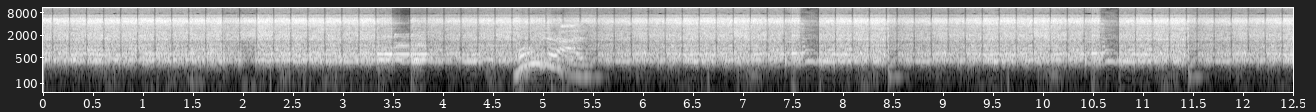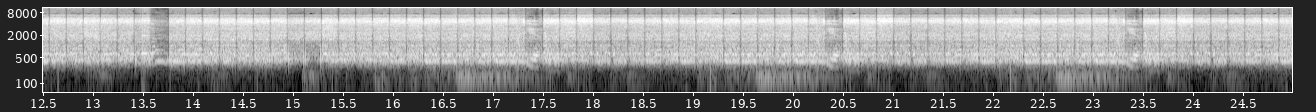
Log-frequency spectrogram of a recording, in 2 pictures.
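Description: A radio scanner hisses with loud, steady static.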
